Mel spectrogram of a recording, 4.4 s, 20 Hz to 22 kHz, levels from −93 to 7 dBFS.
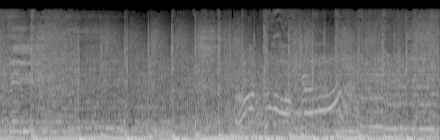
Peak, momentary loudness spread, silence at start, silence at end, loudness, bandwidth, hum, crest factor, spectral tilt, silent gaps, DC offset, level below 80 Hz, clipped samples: -10 dBFS; 2 LU; 0 s; 0 s; -20 LUFS; 16.5 kHz; none; 10 dB; -4.5 dB/octave; none; under 0.1%; -24 dBFS; under 0.1%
